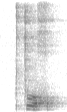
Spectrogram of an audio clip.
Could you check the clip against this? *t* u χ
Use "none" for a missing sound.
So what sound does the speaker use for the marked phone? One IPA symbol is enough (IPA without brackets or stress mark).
t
